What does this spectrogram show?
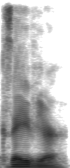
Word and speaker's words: Xavier: Javier in Spanish is usually with a J and people who spell it with an X might be chavei. Anyway, for some reason when we're pronouncing this name in English, we say Xavier.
